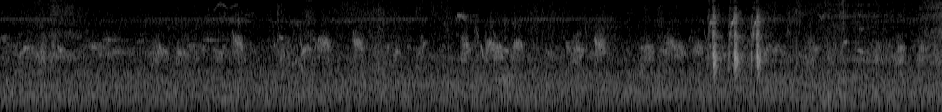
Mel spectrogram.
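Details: Daurian redstart perched close during winter migration at Long Valley, Hong Kong: three sharp, clicking notes in quick succession stand out late on, over a steady wash of faint high chirping from other birds or insects.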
